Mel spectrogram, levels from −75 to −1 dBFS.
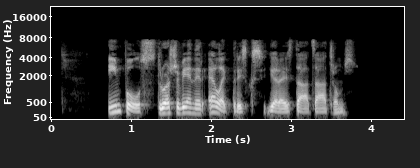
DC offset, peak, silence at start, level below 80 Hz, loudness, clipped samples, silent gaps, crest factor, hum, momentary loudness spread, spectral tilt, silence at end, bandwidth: under 0.1%; 0 dBFS; 0.7 s; -58 dBFS; -16 LUFS; under 0.1%; none; 16 dB; none; 8 LU; -4 dB/octave; 0.65 s; 8 kHz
